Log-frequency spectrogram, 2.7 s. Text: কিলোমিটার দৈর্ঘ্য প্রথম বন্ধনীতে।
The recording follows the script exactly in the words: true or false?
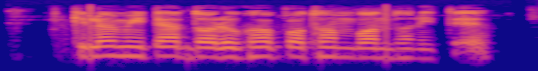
true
